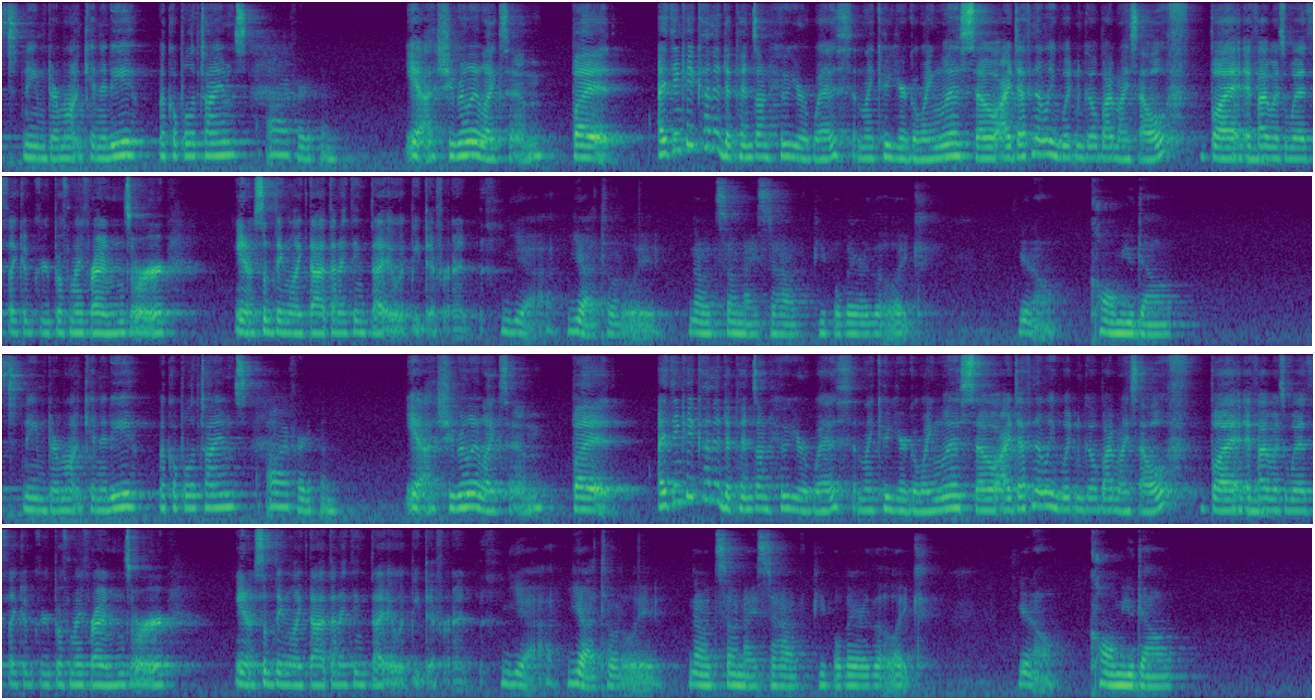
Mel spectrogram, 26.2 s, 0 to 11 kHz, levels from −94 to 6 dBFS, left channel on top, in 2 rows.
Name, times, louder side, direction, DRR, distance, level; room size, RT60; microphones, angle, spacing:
voice 1, 0.0-2.7 4.0-5.4 5.7-6.1 6.6-14.9 15.4-17.8, left 2 dB, 15° left, 1.0 m, -26 dB
voice 2, 2.6-3.4 12.5-12.6 18.1-19.7 20.0-22.3 23.3-23.6 24.0-24.8, right 2 dB, 30° right, 0.6 m, -29 dB
23.5 x 14.0 x 3.4 m
head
